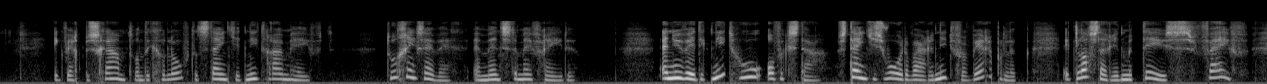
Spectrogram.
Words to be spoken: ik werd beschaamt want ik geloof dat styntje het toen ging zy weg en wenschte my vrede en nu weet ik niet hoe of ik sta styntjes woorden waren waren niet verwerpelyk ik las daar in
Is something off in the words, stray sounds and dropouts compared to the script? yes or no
yes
